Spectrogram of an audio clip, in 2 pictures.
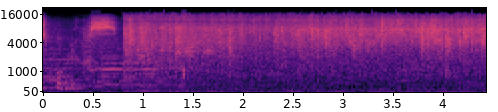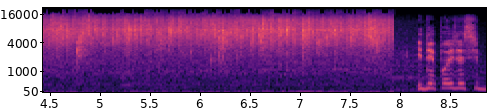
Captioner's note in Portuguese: Ruído de água caindo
